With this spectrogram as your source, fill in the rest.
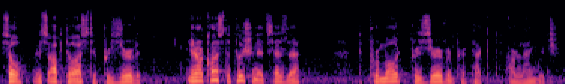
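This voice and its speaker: In a classroom lecture, an older native Dakota speaker teaches a language class indoors with a handheld mic. His medium-pitched voice is animated and a little mellow, at a moderate pace, and he keeps restarting and repeating as he earnestly explains.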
